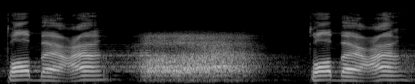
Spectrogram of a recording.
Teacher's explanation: طا کو پر پڑھیں گے اور عین کو درمیان حلق سے ادا کریں گے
